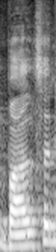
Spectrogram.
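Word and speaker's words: bolson: बालसन क्या चीज होती है? बोलसन। ठीक? इंग्लिश में इसको यही बोलसन। सन गलत लिख गया। बोलसन। ठीक है? इंग्लिश में भी स्पेलिंग यही है। बी ओ एल एस ओ एन।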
